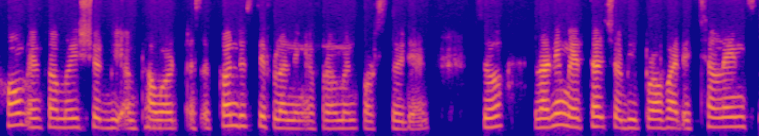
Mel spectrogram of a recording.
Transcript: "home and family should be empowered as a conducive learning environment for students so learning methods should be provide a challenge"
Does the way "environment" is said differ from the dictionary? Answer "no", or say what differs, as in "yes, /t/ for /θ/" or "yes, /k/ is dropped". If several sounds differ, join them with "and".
yes, /ɹ/ is dropped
